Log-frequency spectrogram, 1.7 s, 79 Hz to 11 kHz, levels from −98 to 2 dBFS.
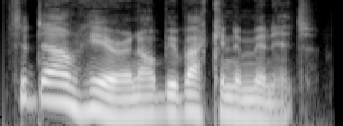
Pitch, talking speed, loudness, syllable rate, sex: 145 Hz, 350 wpm, -15 LUFS, 8.5 syllables/s, male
